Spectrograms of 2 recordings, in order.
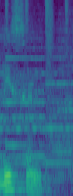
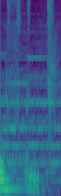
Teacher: तो ये T और L जब साथ होते हैं, जनरली देखा गया है कि T और L साथ होते हैं, या फिर TEN साथ होते हैं बीच में, तो हमारी जो T की साउंड जो है, मीन्स ट की साउंड जो है वो साइलेंट हो जाती है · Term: साइलेंट टी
